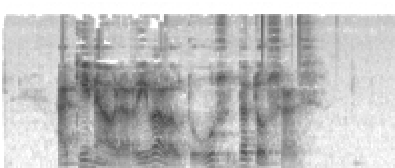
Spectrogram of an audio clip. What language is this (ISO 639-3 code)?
cat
